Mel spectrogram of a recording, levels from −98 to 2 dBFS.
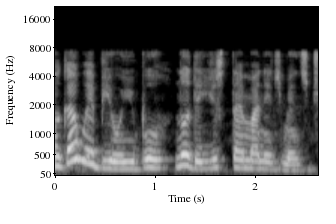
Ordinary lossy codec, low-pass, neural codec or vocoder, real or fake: none; 7.2 kHz; none; real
